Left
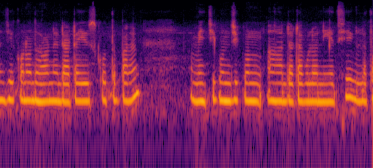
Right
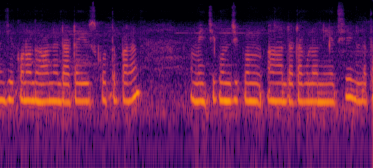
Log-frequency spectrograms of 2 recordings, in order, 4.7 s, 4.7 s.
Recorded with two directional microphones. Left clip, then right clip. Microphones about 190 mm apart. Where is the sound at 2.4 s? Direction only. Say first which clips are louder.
Left 7 dB; 10° left (ahead or behind).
